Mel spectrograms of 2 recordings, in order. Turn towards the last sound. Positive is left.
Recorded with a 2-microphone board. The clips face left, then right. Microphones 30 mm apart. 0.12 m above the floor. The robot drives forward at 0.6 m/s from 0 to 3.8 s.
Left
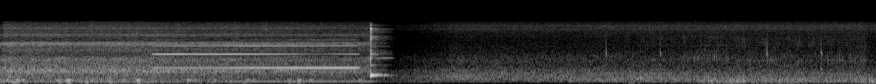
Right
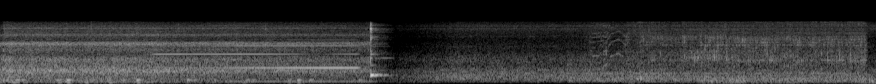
turn(degrees=-85)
